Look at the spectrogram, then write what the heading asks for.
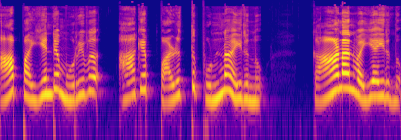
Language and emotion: Malayalam, disgusted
